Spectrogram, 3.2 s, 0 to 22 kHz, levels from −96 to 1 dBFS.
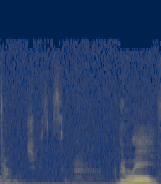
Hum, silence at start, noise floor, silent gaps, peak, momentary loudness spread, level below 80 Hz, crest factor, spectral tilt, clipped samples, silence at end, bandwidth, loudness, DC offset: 60 Hz at -70 dBFS; 0 s; -64 dBFS; none; -22 dBFS; 27 LU; -72 dBFS; 20 dB; -6 dB/octave; under 0.1%; 0.05 s; 17.5 kHz; -35 LUFS; under 0.1%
